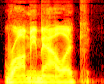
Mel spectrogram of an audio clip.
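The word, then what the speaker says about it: Rami Malek: uh, Rami Malik, Rami Malik. I heard. I thought. I think that's actually how you say it. I heard him say his own name.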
